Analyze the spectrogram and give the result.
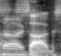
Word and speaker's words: Suggs: If Jalen Suggs was a few years, sorry, how do you say it? Suggs, sorry.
